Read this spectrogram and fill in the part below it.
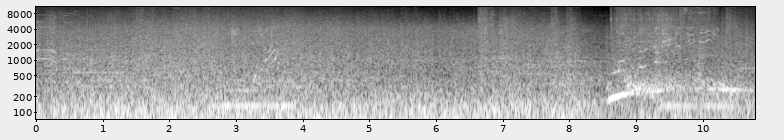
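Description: Magic spells blast and crackle in a rush of noisy bursts.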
